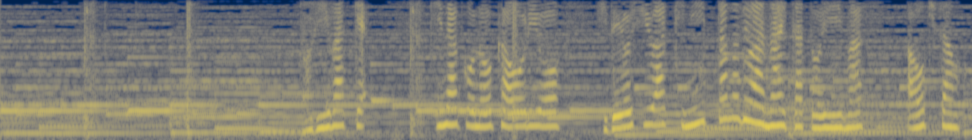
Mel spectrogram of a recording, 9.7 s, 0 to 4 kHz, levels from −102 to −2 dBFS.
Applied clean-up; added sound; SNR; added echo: none; Walk, footsteps; 17 dB; none.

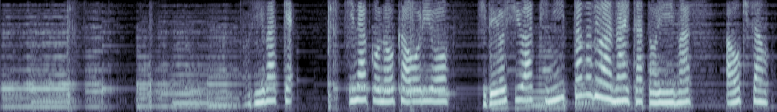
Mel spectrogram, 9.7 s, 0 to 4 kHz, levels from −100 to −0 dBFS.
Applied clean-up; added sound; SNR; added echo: neural mask model RNNoise.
